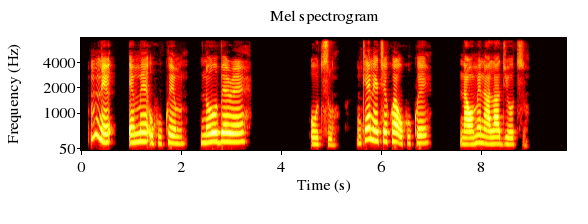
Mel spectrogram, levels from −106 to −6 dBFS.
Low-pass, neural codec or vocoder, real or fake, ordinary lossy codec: 7.2 kHz; none; real; none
